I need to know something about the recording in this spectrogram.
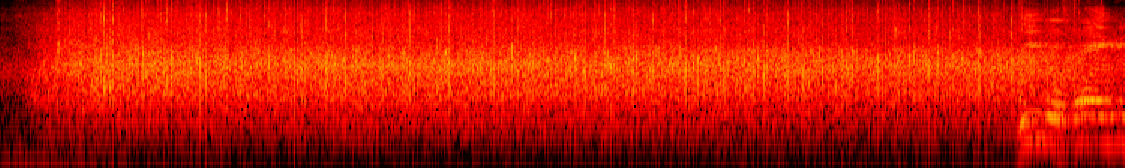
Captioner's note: applause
